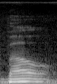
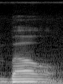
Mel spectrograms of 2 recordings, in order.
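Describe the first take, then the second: Both takes have the same delivery.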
